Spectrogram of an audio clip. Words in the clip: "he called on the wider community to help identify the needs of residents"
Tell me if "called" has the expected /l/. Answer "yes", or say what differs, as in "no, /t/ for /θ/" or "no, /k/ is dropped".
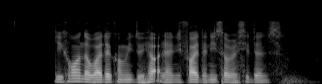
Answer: no, /n/ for /l/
